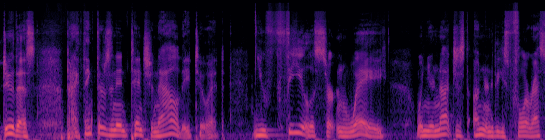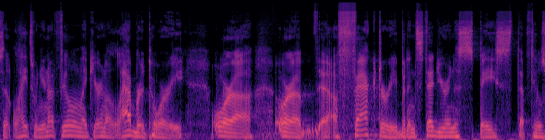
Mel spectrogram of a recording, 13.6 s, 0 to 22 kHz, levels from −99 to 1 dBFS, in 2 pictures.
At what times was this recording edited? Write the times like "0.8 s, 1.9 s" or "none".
none

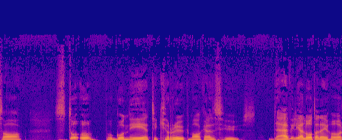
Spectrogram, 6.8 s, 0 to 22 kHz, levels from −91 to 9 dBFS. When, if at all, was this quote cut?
none

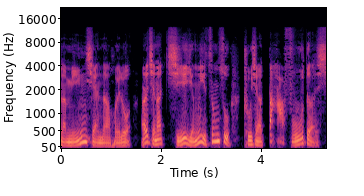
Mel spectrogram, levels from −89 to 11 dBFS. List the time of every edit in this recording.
1.5 s

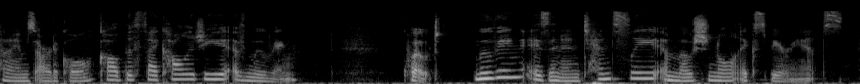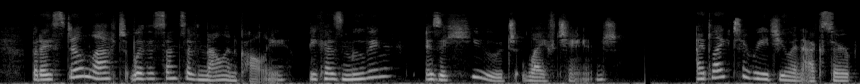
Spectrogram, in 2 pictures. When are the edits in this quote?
4.7 s, 8.9 s

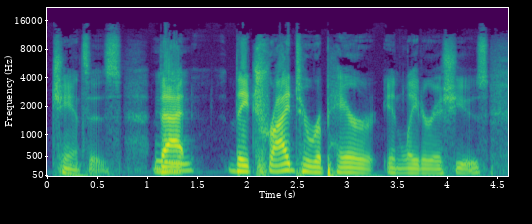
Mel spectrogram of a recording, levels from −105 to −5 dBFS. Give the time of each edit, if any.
none

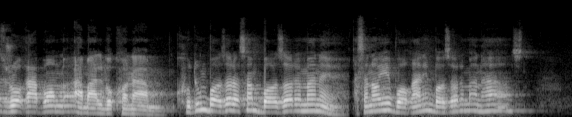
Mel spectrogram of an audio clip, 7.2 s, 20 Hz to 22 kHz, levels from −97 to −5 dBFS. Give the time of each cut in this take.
4.4 s

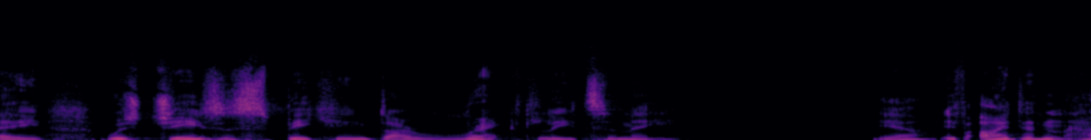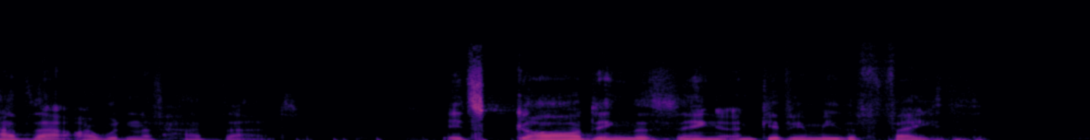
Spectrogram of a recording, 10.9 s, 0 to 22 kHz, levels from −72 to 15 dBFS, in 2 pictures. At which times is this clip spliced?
4.7 s

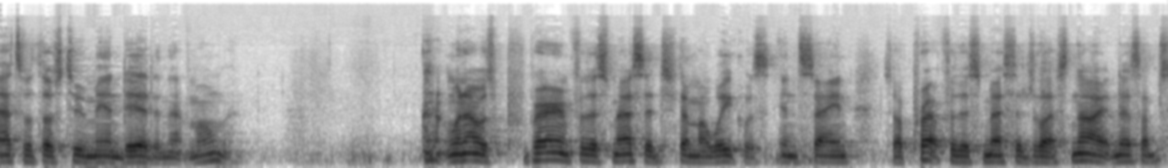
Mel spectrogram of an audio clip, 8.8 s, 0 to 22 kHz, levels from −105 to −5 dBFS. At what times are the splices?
5.1 s

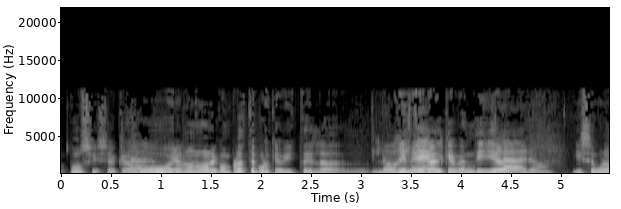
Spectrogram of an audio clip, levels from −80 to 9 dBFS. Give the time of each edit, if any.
1.1 s

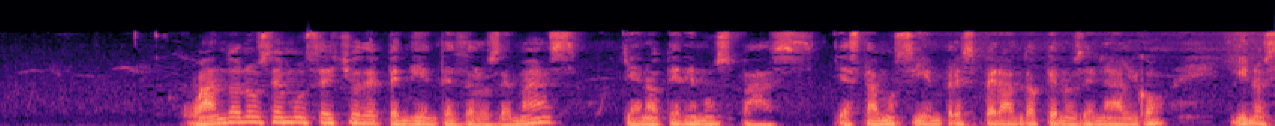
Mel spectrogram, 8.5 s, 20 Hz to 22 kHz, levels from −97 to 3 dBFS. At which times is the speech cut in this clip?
4.1 s, 5.5 s

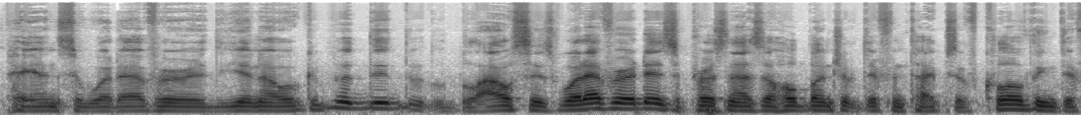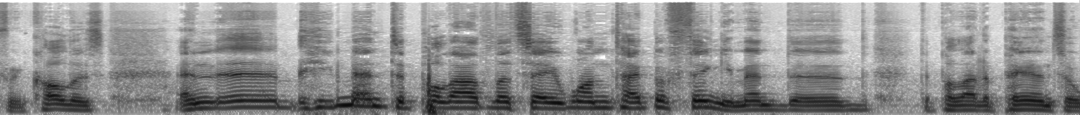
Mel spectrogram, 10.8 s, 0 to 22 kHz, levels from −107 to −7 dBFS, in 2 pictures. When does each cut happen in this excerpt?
none

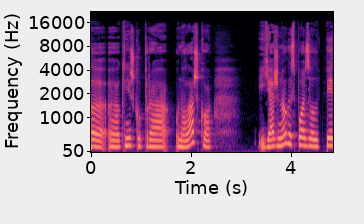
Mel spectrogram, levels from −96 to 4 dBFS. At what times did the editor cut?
3.7 s

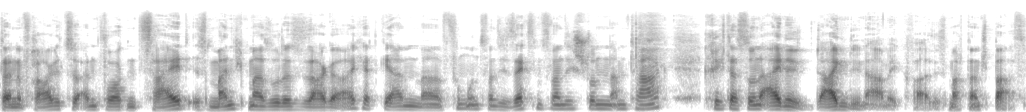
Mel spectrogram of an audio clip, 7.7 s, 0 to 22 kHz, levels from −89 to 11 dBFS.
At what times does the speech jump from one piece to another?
5.2 s

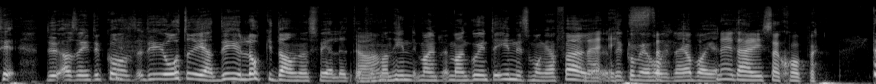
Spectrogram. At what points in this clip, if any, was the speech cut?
none

